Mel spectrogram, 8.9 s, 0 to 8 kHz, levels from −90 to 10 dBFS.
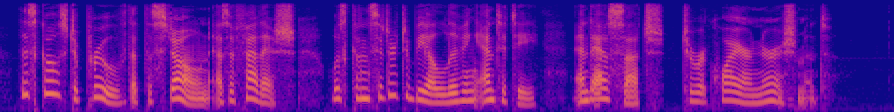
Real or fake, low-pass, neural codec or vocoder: real; 7.2 kHz; none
